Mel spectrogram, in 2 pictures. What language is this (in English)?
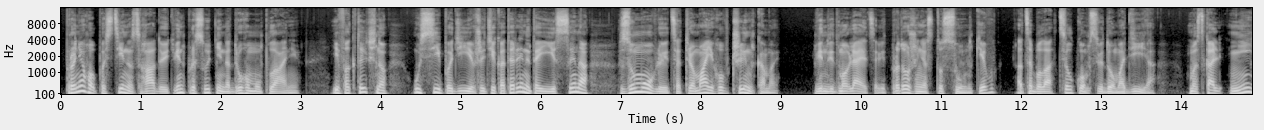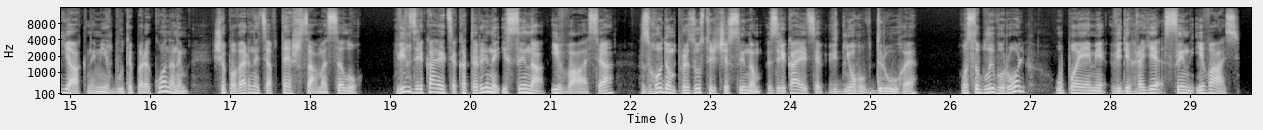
Ukrainian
